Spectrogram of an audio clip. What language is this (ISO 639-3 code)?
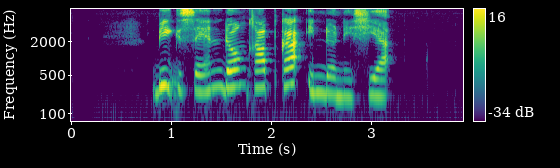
sun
